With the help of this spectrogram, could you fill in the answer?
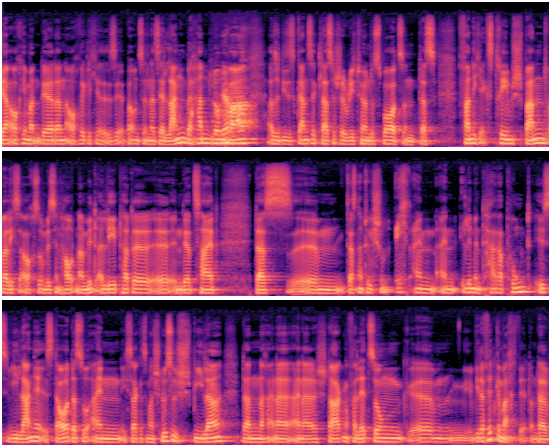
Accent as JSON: {"language": "German", "region": "Hamburg", "country": "Germany", "said": "auch alleine als Hamburger"}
